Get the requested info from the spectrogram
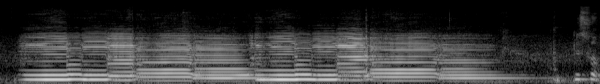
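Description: A viola played with the bow: a slow melody of held notes, one at a time, in its low register, ending on a long note that fades away about five seconds in.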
